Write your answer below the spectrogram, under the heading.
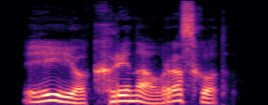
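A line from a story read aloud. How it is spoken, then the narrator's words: Growled. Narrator (Russian): рыкнул Лом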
